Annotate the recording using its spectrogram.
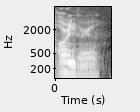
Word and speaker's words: Oranguru: Oranguru. Is that how you say it? – Yeah, Oranguru.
